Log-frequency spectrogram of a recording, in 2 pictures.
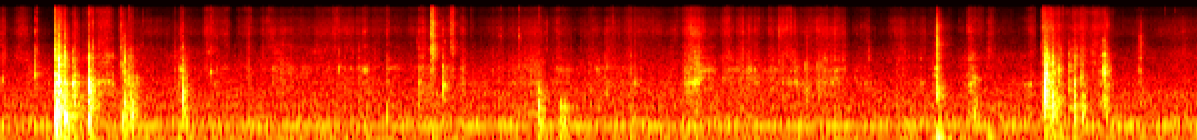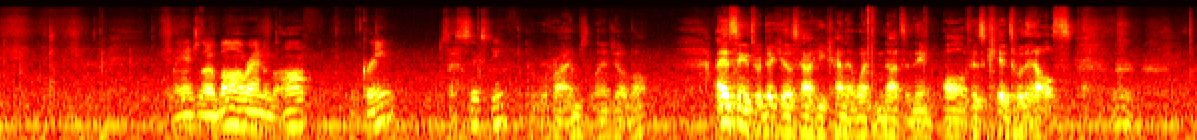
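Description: Hard plastic card cases click and clack as they are handled.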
